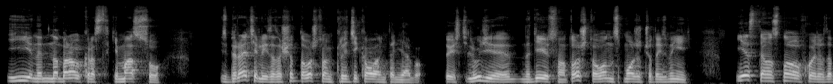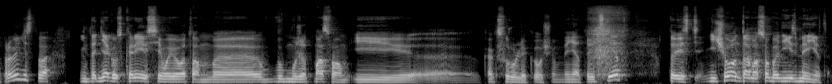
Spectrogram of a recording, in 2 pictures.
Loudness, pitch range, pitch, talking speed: -21 LUFS, 120-145 Hz, 130 Hz, 210 wpm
